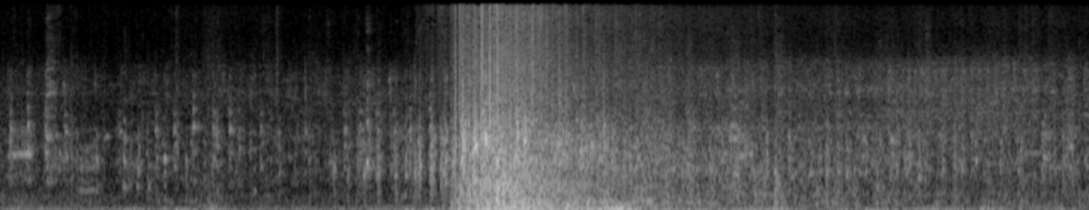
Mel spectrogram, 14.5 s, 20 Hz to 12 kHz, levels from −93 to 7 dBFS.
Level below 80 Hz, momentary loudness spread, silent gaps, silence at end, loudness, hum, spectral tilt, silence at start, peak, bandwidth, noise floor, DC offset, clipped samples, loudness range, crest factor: -36 dBFS; 26 LU; none; 0 s; -25 LUFS; none; -4 dB/octave; 0.05 s; 0 dBFS; 11.5 kHz; -51 dBFS; under 0.1%; under 0.1%; 23 LU; 28 dB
